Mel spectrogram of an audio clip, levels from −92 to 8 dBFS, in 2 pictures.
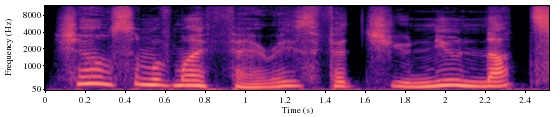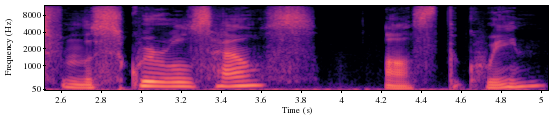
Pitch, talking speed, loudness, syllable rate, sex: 175 Hz, 190 wpm, -22 LUFS, 4.3 syllables/s, male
